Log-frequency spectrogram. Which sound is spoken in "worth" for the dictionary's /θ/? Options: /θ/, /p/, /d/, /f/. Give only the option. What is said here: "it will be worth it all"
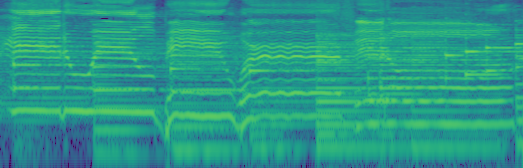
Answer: /f/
